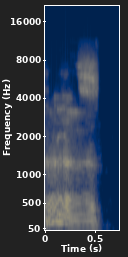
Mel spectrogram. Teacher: with a B sound instead of a P and no A sound at the end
